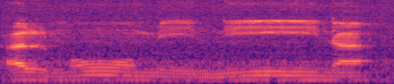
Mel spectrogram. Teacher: Al-mu'minina ibdalul hamzati wawan, ditukar hamzah dengan waw, akan baca al-mu'minina.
